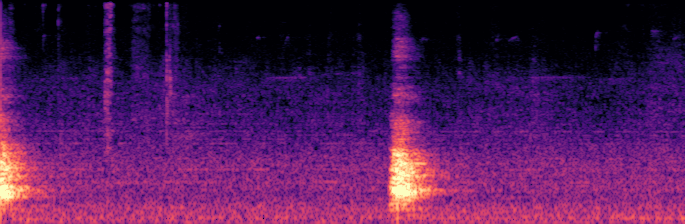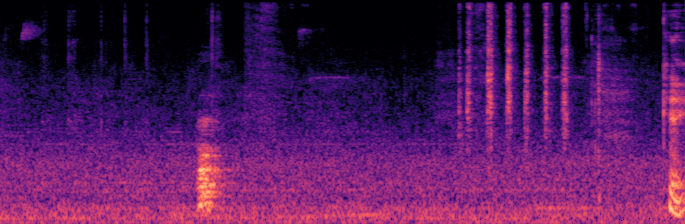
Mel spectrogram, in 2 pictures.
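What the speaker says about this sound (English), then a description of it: "So we're just going to have to live with the barking." A dog barks in a few separate bursts: one at the start, a louder one around four seconds, a weaker one near nine seconds and a brief one at the end, all over a quiet indoor background.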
